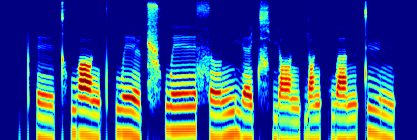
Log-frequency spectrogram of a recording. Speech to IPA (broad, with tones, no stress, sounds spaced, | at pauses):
pʰ e˨˩ ɪ̯ kʰ w ɑ˥˧ ŋ pʰ w e˥˩ ɪ̯ ʈ͡ʂʰ w e˥ ɪ̯ s ɤ˧˥ ŋ j ɛ˧˥ t͡ɕʰ j ɑ˨˩ ŋ p j ɑ˦ ŋ k w a˧˥ n t̪ y˥˩ n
